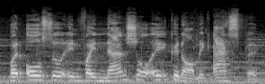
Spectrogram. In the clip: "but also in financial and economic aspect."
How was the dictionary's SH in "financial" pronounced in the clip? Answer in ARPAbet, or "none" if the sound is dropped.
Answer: SH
